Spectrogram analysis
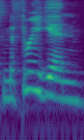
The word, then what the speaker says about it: M3GAN: was Megan though I refer to it as methan because that's how it's spelled I've seen a lot of people that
